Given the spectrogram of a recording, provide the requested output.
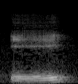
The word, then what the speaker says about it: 一: According to the rule that you just learned, a single digit 1 without any other digits in the first green circle is pronounced E.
